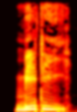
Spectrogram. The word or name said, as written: midti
